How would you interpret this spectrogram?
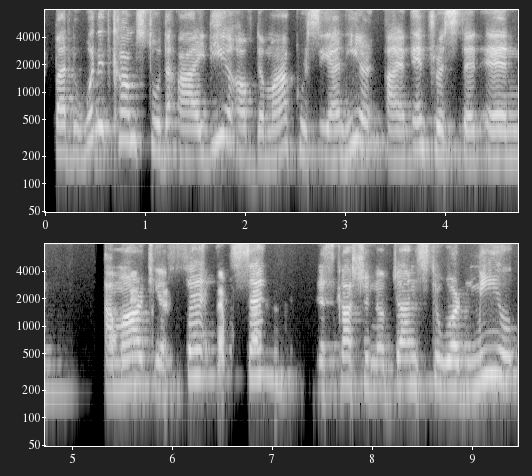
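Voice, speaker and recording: A woman from Sweden giving spontaneous academic remarks, deliberate and emphatic, repeating phrases for stress. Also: medium pitch, darkish tone, low-quality recording. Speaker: symposium host, social scientist. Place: online video symposium.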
